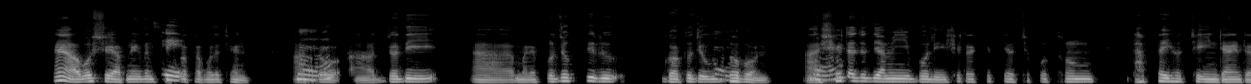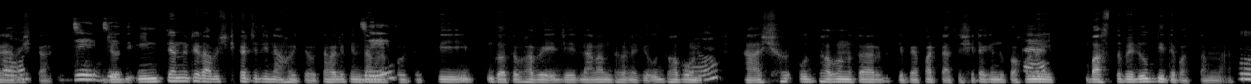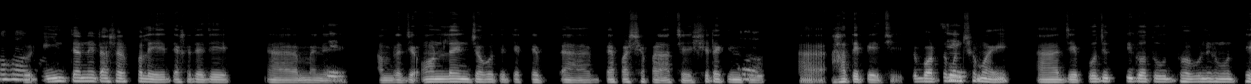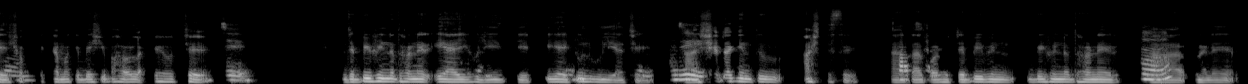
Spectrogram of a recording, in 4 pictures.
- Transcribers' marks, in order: static; unintelligible speech
- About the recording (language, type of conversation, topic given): Bengali, unstructured, আপনার সবচেয়ে পছন্দের প্রযুক্তিগত উদ্ভাবন কোনটি?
